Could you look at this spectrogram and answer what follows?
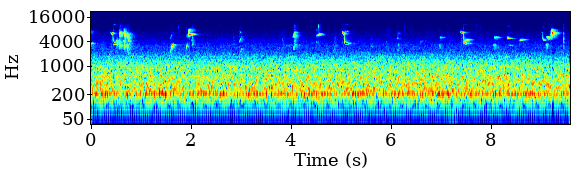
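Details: Two captive-bred curió seed finches, hatched at a breeder's, singing the same song as their father, a regional Curitiba-style song: scattered short, high whistled and chirped notes, spaced irregularly, over a steady background hiss.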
